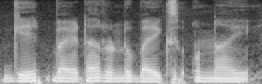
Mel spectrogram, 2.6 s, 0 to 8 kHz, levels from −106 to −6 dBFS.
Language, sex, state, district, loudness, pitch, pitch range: Telugu, male, Telangana, Hyderabad, -15 LUFS, 105 Hz, 100-110 Hz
